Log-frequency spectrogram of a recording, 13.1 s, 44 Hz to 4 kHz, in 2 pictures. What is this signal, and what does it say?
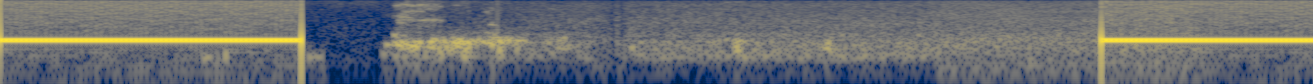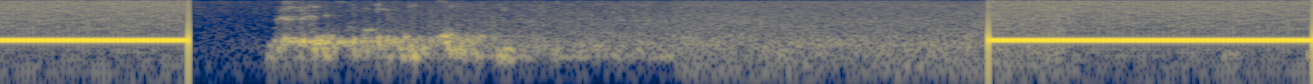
Ringback tone (North America), 440 + 480 Hz.
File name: out- - - - - .11816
